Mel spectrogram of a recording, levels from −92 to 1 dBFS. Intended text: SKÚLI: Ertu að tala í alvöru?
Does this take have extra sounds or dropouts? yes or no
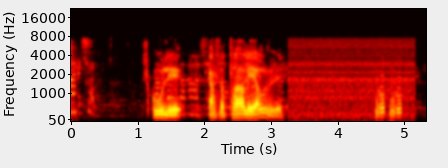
yes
